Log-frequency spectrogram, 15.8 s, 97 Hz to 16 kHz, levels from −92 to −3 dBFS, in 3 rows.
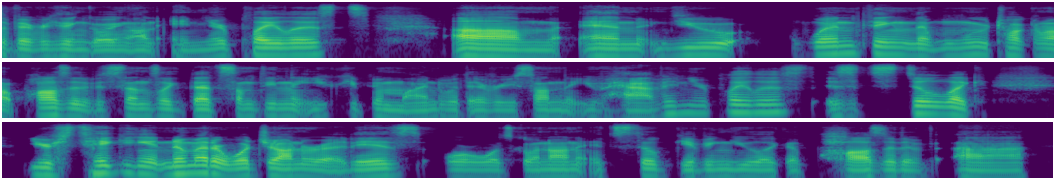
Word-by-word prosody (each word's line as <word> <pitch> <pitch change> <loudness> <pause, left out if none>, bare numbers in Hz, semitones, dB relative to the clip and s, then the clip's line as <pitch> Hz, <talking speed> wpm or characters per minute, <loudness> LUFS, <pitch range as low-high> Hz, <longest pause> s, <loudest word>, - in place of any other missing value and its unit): of - - -6
everything 110 -1 -1
going 105 0 -3
on 105 -1 -3
in 100 +1 -9
your 120 +2 -3
playlists, 130 +1 +1 0.4
um, 110 -3 +8
and 115 -1 +1
you 130 +1 -3 0.4
one 145 +2 +1
thing 140 -3 +1
that 120 -2 -2
when 120 +2 -11
we - - -4
were 135 - -5
talking 125 -1 -3
about 115 - 0
positive, 125 -4 +2
it 105 - -11
sounds 120 -1 -2
like 115 -2 -5
that's 110 -1 +4
something 115 0 -4
that 115 - -6
you 110 - -12
keep - - -12
in 115 - -6
mind 100 +1 -7
with 110 - -12
every 105 0 -8
song 110 0 -2
that - - -13
you - - -16
have 95 +3 +1
in 150 +2 -11
your 155 -1 -13
playlist, 165 +1 -3
is - - -2
it's - - -2
still, 150 -1 0
like, 130 -4 +1 0.4
you're - - +3
taking 155 0 +2
it 135 - +4
no 145 - +6
matter 155 -2 +7
what 120 +1 0
genre 115 -4 +3
it 95 +3 -8
is, 115 +2 -1
or 105 -1 -6
what's 105 -1 -7
going 105 0 -5
on, 110 -1 0
it's - - -6
still 115 -2 -2
giving 110 +1 -5
you 110 0 -10
like 105 - -9
a - - -10
positive, 105 -1 0
uh, 100 -1 -3
115 Hz, 240 wpm, -26 LUFS, 105-130 Hz, 0.4 s, um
